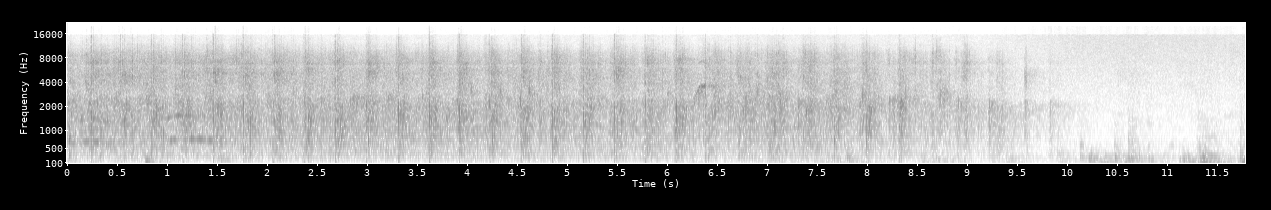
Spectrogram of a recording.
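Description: A large audience at a fire department awards ceremony claps steadily for an Engineer of the Year, dense sustained applause that thins and fades toward the end.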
